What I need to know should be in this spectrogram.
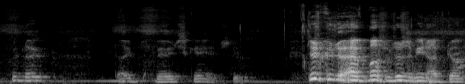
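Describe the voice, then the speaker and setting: Putting on a character voice, a man talks fairly quickly at a fairly high pitch with very wide pitch swings, and an audible echo can be heard. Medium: actual play. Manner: clipped, evasive.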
